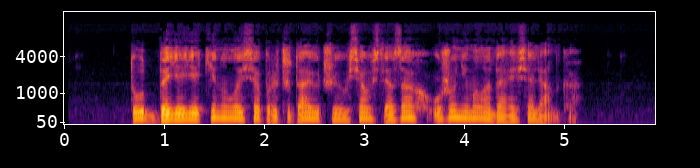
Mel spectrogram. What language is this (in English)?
Belarusian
